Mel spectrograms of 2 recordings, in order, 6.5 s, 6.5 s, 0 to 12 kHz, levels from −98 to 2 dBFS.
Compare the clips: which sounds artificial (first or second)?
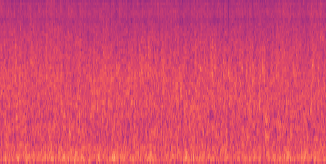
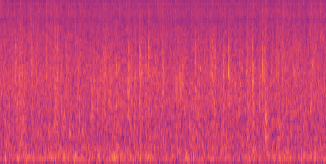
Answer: second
